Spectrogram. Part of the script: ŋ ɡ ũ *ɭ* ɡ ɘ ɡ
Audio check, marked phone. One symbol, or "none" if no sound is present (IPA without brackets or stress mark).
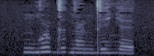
ɭ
